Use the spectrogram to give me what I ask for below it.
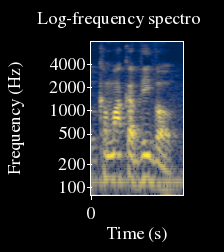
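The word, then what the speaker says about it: Kamakawiwoʻole: Um, so the W's are pronounced V in Hawaii. In Hawaiian also, Hawaiian uh language only has 12 or 14 letters. I don't know if you knew that. I didn't know that till be till just before I went. So, kamaka vivo, that's the pronunciation.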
